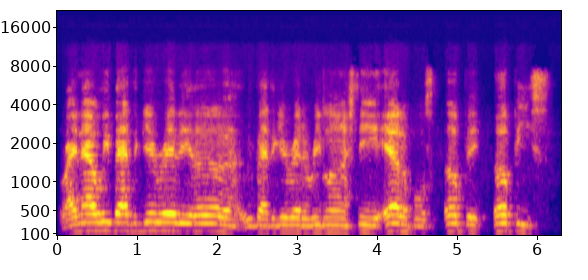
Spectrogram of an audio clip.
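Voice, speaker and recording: A man's voice: medium pitch, level tone, normal speed. A man in his twenties with a Memphis Southern accent, chatting casually and supportively as a podcast guest over a call. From Memphis, United States. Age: 20s. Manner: agreeable, supportive, slangy. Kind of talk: casual chat. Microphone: remote call. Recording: dull lo-fi call audio.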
